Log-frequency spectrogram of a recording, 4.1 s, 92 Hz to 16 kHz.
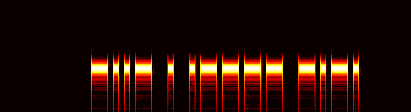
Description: Morse code, heard as a keyed tone, about 22 wpm, 700 Hz. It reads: XE1C
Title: DXCC-100 Call Signs - 4 Characters - 22wpm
